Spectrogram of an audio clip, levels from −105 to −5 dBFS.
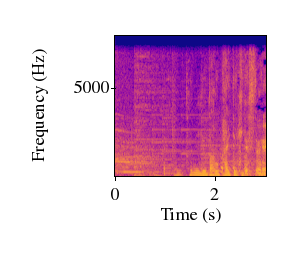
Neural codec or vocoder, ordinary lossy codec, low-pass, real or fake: none; none; 7.2 kHz; real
